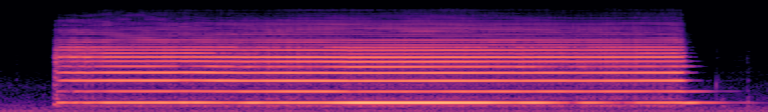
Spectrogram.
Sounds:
Musical instrument, Music, Bowed string instrument

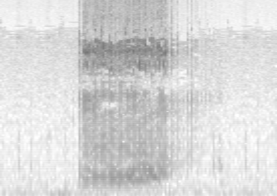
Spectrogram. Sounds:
Fart

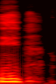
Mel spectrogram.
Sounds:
Respiratory sounds, Breathing

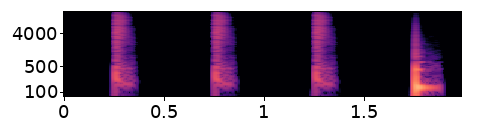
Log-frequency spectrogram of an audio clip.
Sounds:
Hi-hat, Percussion, Music, Cymbal, Musical instrument

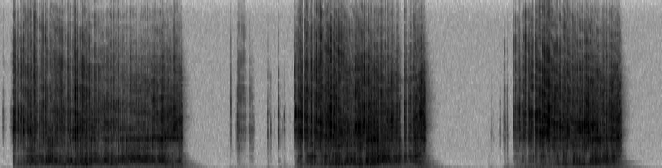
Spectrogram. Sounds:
Tools

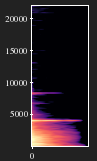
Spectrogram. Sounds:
Music, Musical instrument, Piano, Keyboard (musical)

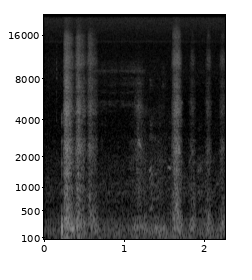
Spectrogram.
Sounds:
Human voice, Laughter

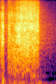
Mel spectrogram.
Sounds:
home sounds, duct tape

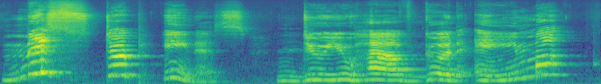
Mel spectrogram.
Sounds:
Human voice, Shout, Yell

